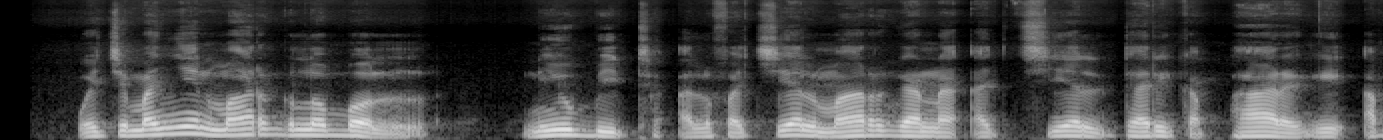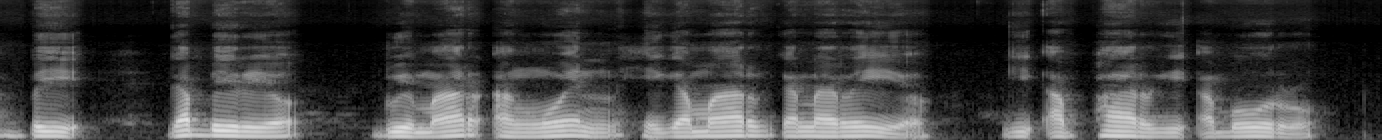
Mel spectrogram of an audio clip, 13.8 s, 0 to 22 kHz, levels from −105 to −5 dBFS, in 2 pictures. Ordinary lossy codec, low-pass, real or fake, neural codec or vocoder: none; none; fake; vocoder, 44.1 kHz, 128 mel bands every 256 samples, BigVGAN v2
